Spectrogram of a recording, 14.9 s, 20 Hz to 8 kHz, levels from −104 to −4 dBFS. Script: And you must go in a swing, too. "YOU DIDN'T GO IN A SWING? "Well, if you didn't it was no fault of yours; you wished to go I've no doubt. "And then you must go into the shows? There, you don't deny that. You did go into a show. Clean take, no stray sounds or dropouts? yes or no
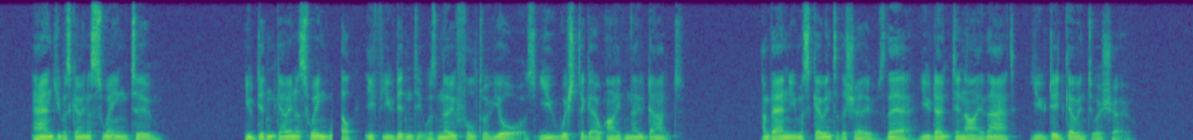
no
